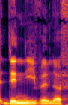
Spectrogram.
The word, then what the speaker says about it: Denis Villeneuve: De Denis Villeneuve. Schon. – Der Mann ist Franco-Kanadier. – Ah ja, wenigstens Villeneuve richtig ausgesprochen.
